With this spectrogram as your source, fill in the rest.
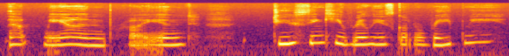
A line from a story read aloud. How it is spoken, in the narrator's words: said in a quivering voice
